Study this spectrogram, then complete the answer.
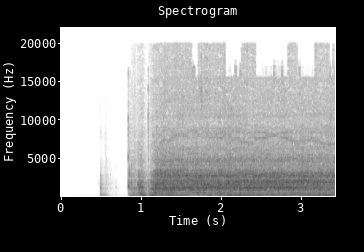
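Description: A kitchen blender chopping raw chicken pieces with chopped garlic cloves for spring rolls, starting after a brief knock and running loud and steady to the end, without talk.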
